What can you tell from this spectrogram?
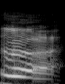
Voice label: human female die; wesnoth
